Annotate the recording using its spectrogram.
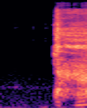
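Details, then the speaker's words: Adult with a persistent dry cough, no mucus or phlegm, nose mostly clear, otherwise feeling fine: one sudden, harsh cough burst breaking a quiet moment, cut off at the end. "I still got this stupid ass cough as you can hear feel perfectly fine every day"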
